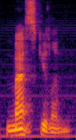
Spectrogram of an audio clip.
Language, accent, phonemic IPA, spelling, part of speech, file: English, US, /ˈmæskjələn/, masculine, adjective / noun, En-us-masculine.ogg
- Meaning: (adjective) 1. Of or pertaining to the male gender 2. Of or pertaining to the male sex; biologically male, not female 3. Belonging to males; typically used by males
